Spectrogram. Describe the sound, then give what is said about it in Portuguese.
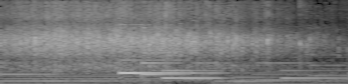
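A church audience claps steadily during a morning service, a dense, even wash of applause with sustained keyboard chords playing softly underneath. “Vamos aplaudi-lo?”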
